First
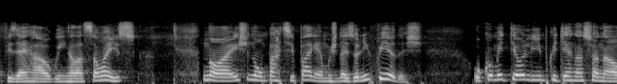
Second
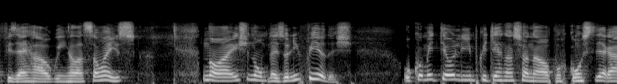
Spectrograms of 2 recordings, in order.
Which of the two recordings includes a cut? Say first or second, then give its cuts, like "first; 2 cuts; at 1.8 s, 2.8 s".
second; 1 cut; at 2.7 s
